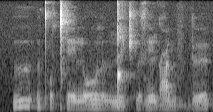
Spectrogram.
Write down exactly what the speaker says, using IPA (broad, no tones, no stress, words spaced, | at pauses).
ɯːhɯt̪ʰo ǀʰe noːlɯːŋ͡ǃet͡ʃʼɯ zẽɡʕɯːve̤ɖ ɾø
